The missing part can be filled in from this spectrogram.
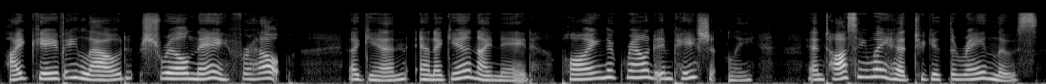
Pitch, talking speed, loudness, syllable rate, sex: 250 Hz, 150 wpm, -18 LUFS, 4.1 syllables/s, female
